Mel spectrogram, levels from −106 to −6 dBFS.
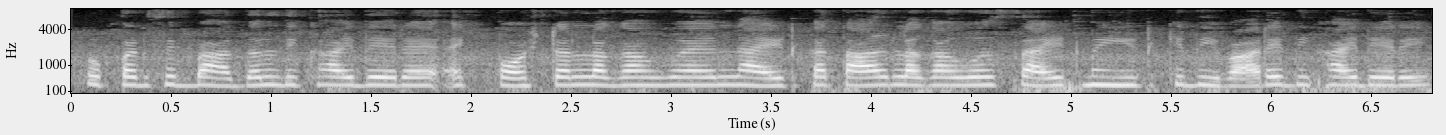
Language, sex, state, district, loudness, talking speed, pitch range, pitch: Hindi, female, Bihar, Lakhisarai, -16 LUFS, 245 wpm, 245-255 Hz, 250 Hz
